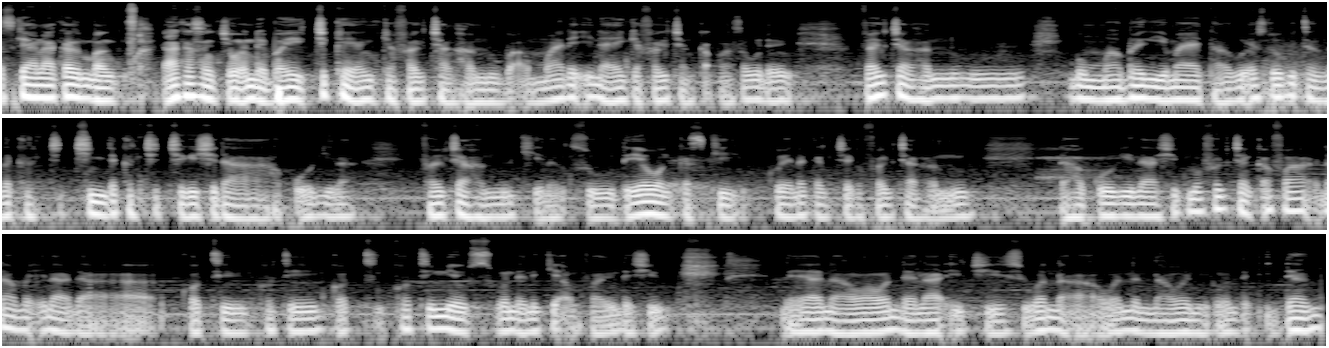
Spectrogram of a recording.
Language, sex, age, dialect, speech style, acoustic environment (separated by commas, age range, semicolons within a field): Hausa, male, 25-34, Nigeria - Katsina, happy, nature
